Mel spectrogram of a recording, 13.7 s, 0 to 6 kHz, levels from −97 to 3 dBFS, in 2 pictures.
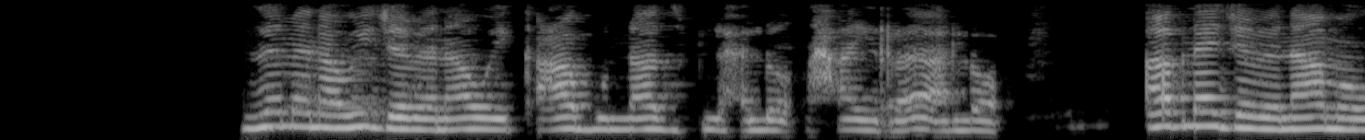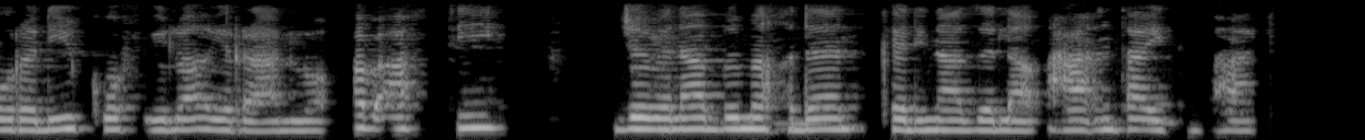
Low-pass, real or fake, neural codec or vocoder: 5.4 kHz; real; none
